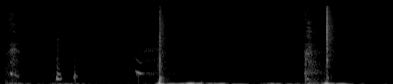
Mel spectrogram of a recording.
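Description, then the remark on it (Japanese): A new leather whip, custom-made by a craftsman, swishes through the air and cracks sharply, twice, a couple of seconds apart, each a loud snap, with faint breathy sounds between strikes. “いや、それにしてもいい音だわ。”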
